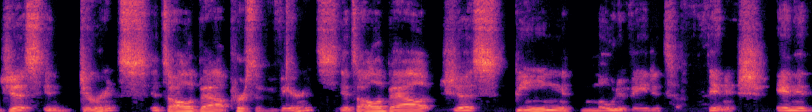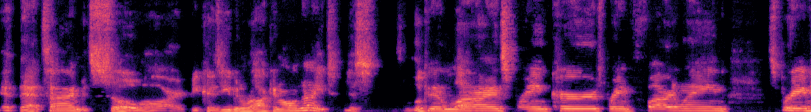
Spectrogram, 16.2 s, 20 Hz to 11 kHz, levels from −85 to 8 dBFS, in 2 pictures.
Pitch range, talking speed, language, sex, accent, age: 140-195 Hz, 135 wpm, English, male, American, 30-49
